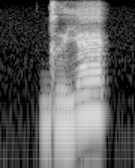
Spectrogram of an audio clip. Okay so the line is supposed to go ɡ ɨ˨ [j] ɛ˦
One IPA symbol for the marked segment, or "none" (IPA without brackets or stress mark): j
